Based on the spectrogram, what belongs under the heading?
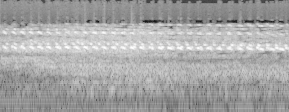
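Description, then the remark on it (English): The wings of a common goldeneye duck (Bucephala clangula) whistle in flight, a steady, rapidly pulsing high-pitched whine that carries on unbroken for several seconds, clear, with no voices. “Bucephala, Clangula, the common golden eye, is today's Talkin' Birds featured feathered friend.”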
